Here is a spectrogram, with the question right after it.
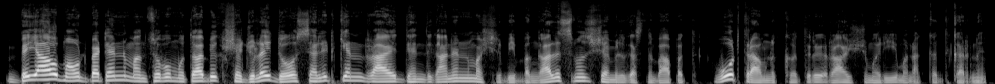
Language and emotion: Kashmiri, neutral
